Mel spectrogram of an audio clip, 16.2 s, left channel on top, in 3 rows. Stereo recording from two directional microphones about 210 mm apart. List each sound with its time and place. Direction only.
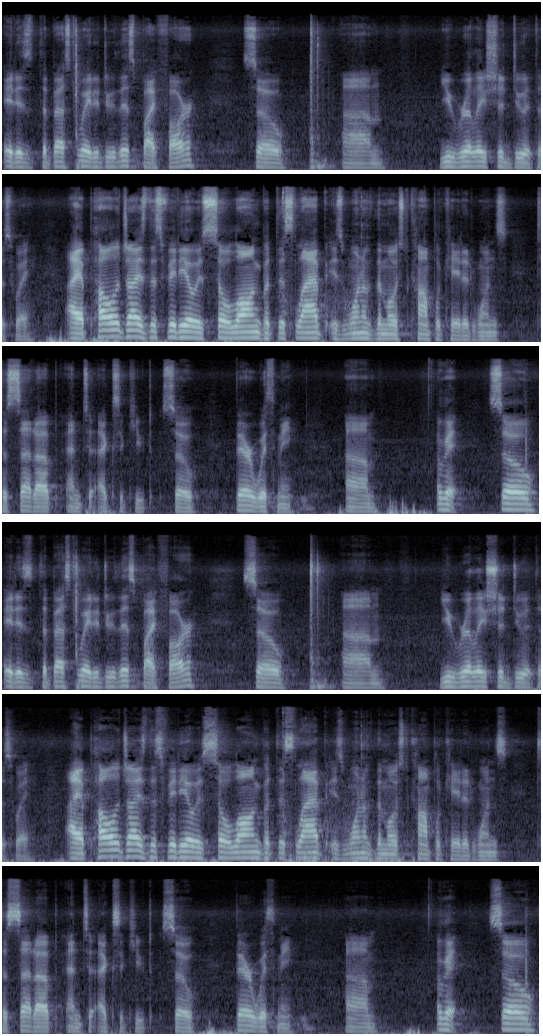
0.0 s speech: 10° left (ahead or behind)
5.1 s speech: 20° left (ahead or behind); by 12.7 s 5° left (ahead or behind)
13.1 s speech: 15° left (ahead or behind)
